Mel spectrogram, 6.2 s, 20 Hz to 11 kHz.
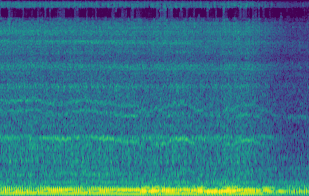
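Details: Buick Grand National V6 with rebuilt 140 block and fresh cam, restarted after the coolant system was fitted and filled: smooth, even low idle rumble with no knocks or ticks; healthy, and a later short test drive showed it shifting well.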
